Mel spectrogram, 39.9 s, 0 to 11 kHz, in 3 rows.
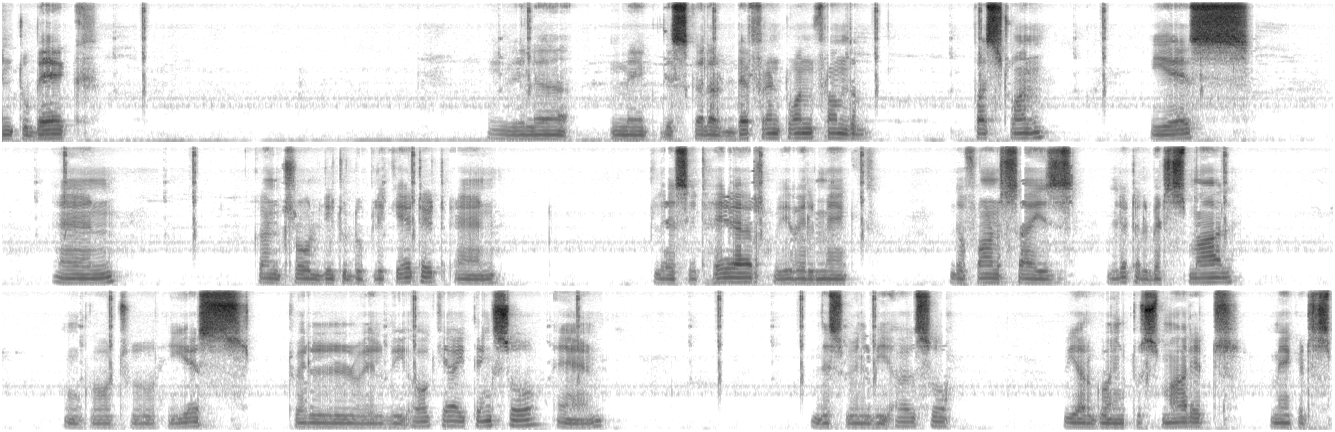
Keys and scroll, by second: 16.3 ctrl+d.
